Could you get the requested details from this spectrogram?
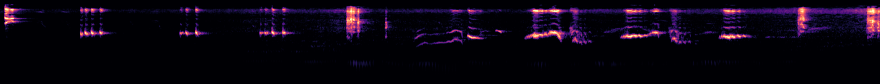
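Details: White-rumped shama lure song, used to make a caged shama sing insistently and show its full repertoire: short clear whistled notes near two per second at first, then looping, rising and falling fluty phrases, with a faint low hum behind.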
